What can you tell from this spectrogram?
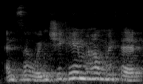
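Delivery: usual speaking voice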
